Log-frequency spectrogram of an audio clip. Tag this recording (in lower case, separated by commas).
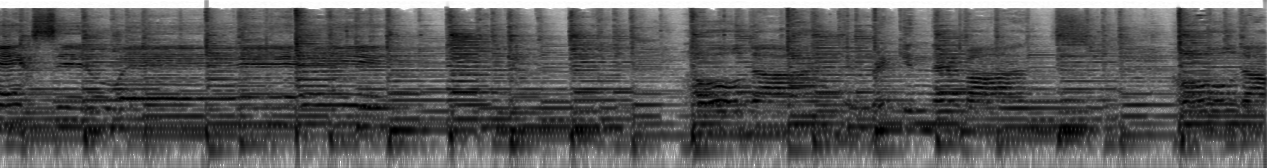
music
